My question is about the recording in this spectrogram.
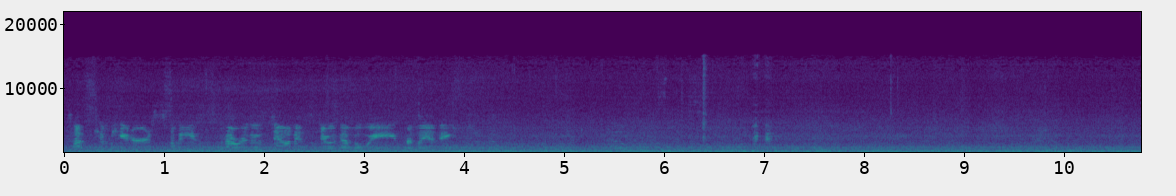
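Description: Jet airliner cabin noise: the steady, loud roar of the engines and the air rushing past the fuselage, heard from inside the cabin.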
